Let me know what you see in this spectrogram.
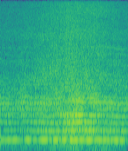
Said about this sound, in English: Depending on the weather this year, I would figure noon is about the right time to check for the humming sound denoting that someone in your neighborhood is now a drone flyer.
